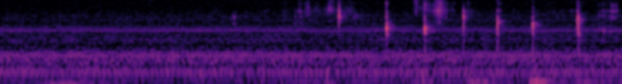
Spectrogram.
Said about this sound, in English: Sorry, it's a habit to bite my pencil.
